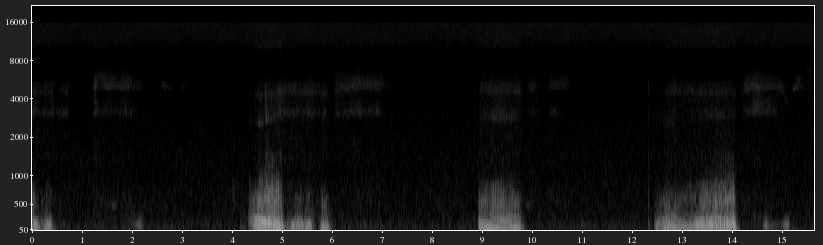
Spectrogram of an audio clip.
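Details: Low, fluttering rumbles with the breath, irregular and a few seconds apart in a quiet room, from a female who is asleep: snoring.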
